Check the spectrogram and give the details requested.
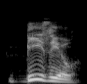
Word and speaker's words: Bisiot: How do you pronounce your surname? Bisiot. Bisiot. Yeah, but you did well. It was good. Okay. Bisiot.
